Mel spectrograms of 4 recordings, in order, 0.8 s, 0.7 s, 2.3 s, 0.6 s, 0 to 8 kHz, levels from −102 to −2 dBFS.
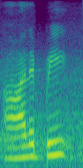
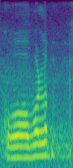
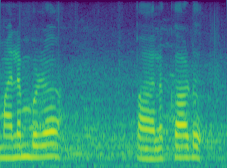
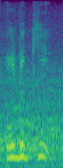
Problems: constant background noise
